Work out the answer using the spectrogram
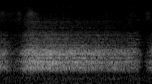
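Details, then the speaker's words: Hoover Tempo Widepath vacuum motor shaft spun by hand during teardown: soft, even whir, the bearing sounds smooth with no grinding, though the commutator is blackened and scratched from brush arcing. "Actually, it doesn't sound too bad."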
